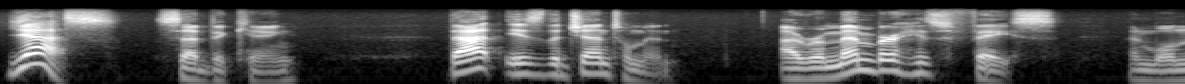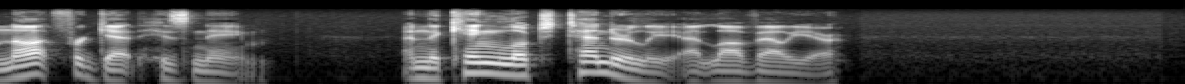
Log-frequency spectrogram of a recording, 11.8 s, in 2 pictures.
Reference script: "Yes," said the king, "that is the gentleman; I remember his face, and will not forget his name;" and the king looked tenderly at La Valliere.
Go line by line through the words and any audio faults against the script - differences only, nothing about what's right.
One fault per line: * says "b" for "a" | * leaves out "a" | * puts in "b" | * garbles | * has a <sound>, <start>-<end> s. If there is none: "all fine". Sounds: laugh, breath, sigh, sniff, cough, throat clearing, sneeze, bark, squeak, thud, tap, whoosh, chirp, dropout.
all fine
